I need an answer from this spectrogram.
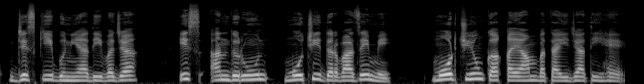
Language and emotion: Urdu, neutral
